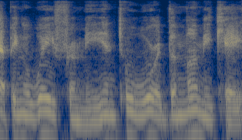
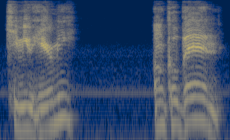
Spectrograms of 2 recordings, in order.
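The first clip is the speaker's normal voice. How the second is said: louder, higher urgent calling; 8 semitones higher, 5 dB louder, faster than usual. A narrator's reading. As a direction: try to rouse him. Calling unconscious uncle, louder.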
